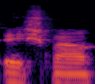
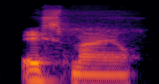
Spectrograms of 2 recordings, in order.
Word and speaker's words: Ismail: rebuild's been coming since Ishma came. Um, oh, sorry. Is is what how how do we pronounce his name? Because we've been called out for that. Ismail. Yeah, there's no H.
